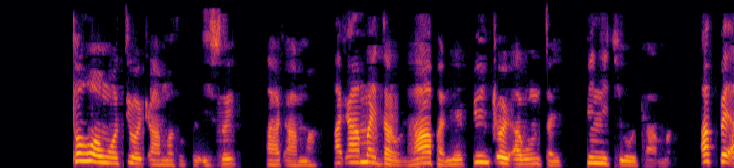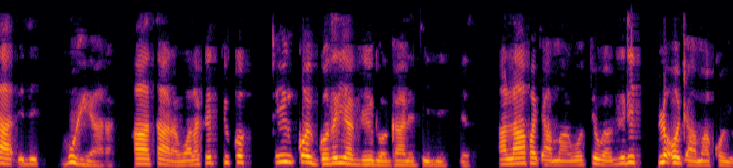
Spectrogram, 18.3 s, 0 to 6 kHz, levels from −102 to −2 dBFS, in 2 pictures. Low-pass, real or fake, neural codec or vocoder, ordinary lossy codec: 5.4 kHz; fake; vocoder, 44.1 kHz, 128 mel bands every 256 samples, BigVGAN v2; AAC, 24 kbps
